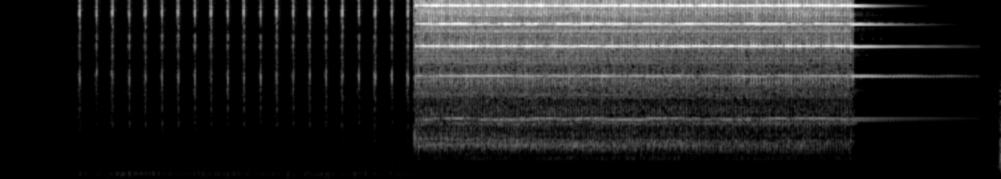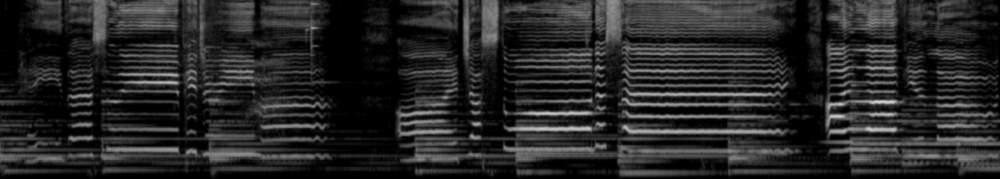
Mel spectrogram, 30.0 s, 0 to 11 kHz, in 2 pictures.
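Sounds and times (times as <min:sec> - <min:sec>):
alarm clock ticking: 0:01.2 - 0:13.9
alarm clock bell ringing: 0:06.2 - 0:14.7.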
